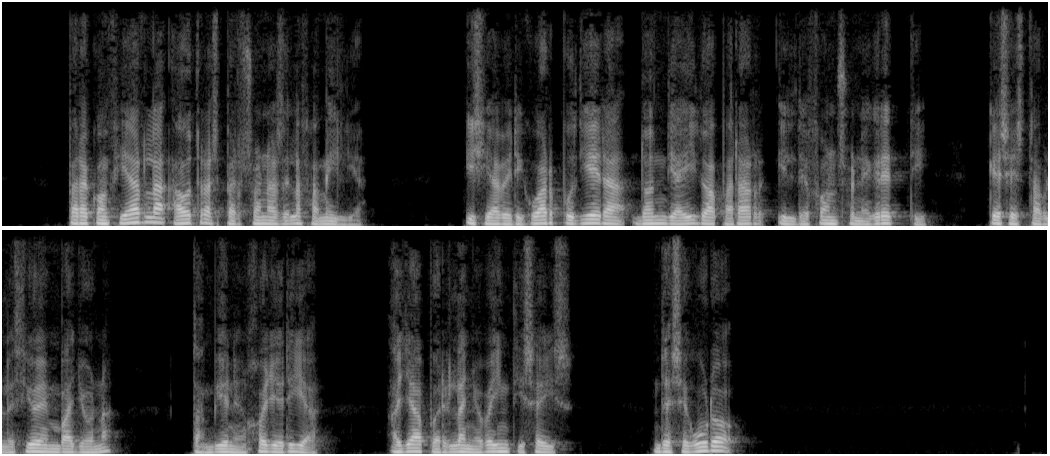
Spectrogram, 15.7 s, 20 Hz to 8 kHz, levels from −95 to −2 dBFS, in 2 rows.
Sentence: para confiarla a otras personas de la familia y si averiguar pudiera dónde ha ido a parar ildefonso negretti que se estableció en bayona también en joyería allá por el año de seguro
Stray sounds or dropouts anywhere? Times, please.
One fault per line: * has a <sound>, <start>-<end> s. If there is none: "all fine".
all fine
